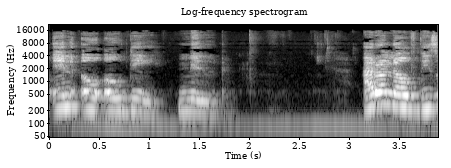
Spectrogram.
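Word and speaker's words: Nood: The first gloss is called Nude. It's Nude. It's spelled N-O-O-D, Nude.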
